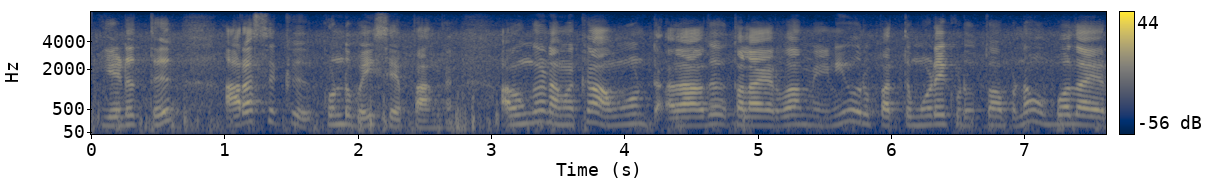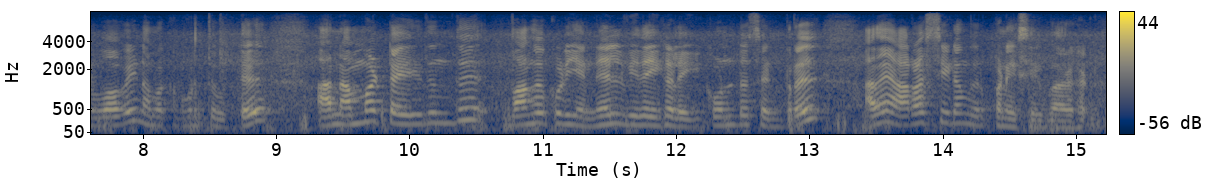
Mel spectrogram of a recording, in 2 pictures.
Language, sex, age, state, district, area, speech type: Tamil, male, 45-60, Tamil Nadu, Pudukkottai, rural, spontaneous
